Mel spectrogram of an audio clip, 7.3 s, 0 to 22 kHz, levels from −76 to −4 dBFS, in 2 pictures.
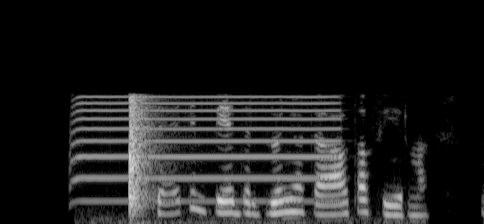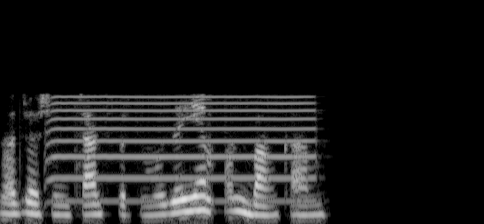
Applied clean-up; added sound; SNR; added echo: none; Trumpet + Clapping; 3 dB; none.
